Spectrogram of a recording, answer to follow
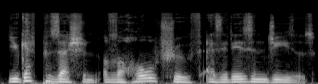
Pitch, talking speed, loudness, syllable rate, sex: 115 Hz, 225 wpm, -19 LUFS, 5.4 syllables/s, male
